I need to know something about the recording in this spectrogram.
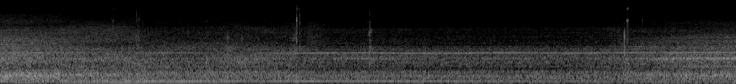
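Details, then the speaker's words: RV propane furnace after a sail switch adjustment: steady blower hum with a low, even burner roar, spinning faster, no cycling or cutting out, with the sail switch holding much better; furnace staying lit and running normally. "Wow. It sounds like it's spinning faster."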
